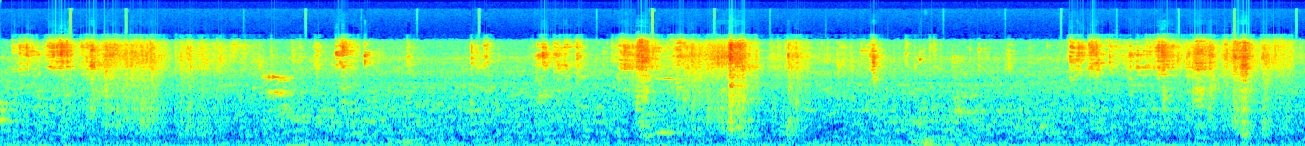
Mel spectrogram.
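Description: Baseball trading cards handled in a stack, cards sliding and flicking against each other in bursts of crisp rustling.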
